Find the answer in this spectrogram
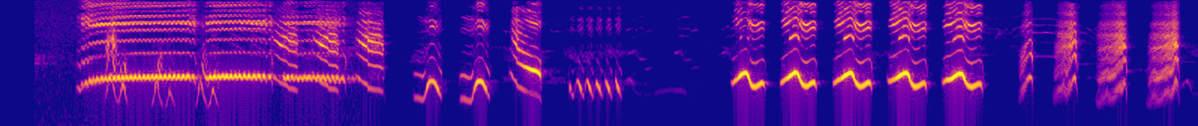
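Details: A female laughingthrush 'ro ro' sings to stimulate males. Sustained harmonic whistles give way to sharp rising flicks and a quick buzzy rattle. A row of six identical looping, wavering notes follows, then thin high ticks.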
